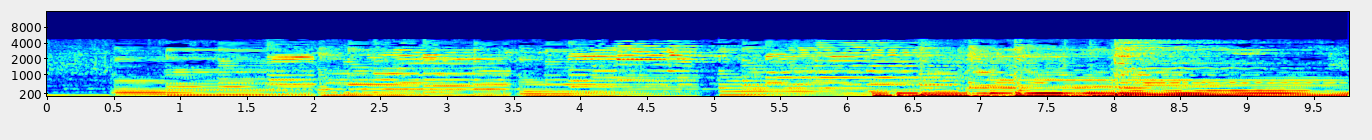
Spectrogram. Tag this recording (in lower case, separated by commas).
strum, musical instrument, electric guitar, plucked string instrument, music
